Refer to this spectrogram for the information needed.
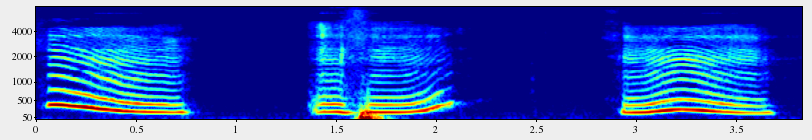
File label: mm hmm female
